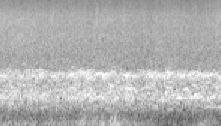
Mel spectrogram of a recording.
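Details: Dense flock of resting migrating snow geese at Freezeout Lake WMA near Choteau, Montana, a wetland among grain fields, giving a steady wash of overlapping nasal honks and yelps with no single voice standing out.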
